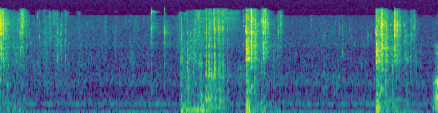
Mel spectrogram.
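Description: A wooden chest opens with a creak.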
